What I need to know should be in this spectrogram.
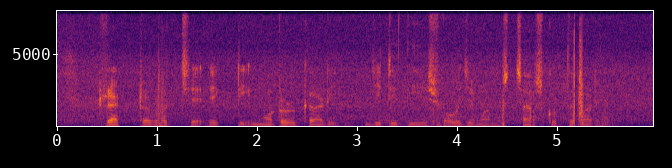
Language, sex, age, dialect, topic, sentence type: Bengali, male, 18-24, Northern/Varendri, agriculture, statement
